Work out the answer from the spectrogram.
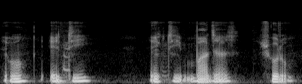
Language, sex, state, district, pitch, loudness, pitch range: Bengali, male, Tripura, West Tripura, 155 Hz, -16 LUFS, 145-170 Hz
